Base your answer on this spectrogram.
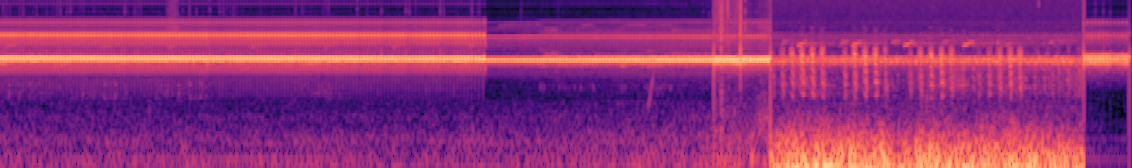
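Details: American toads in the Shawnee National Forest, southern Illinois, on an early April spring night give a steady, high, unbroken trill in a chorus, males calling to females.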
